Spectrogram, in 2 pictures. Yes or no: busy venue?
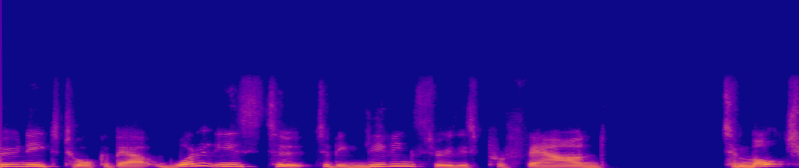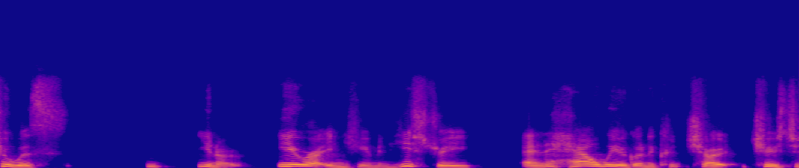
no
